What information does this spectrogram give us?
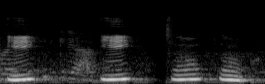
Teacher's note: संवृत स्वर हैं। संवृत स्वर जिसके उच्चारण में मुख लगभग हमें बंद दिखाई देता है।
